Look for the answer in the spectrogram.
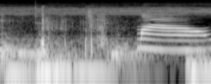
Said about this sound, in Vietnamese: con mèo kêu lên êm ái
